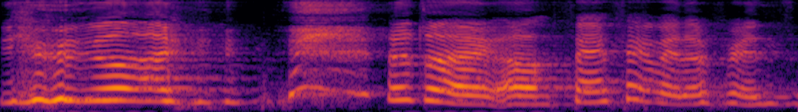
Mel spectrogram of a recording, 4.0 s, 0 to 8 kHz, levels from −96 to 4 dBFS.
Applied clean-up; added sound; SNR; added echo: none; none; none; reverberation time 0.9 s.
